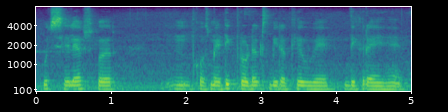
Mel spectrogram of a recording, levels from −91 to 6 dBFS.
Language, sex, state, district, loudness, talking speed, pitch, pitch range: Hindi, male, Arunachal Pradesh, Lower Dibang Valley, -15 LUFS, 145 wpm, 130 Hz, 120-130 Hz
